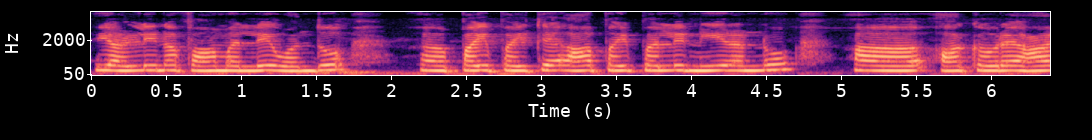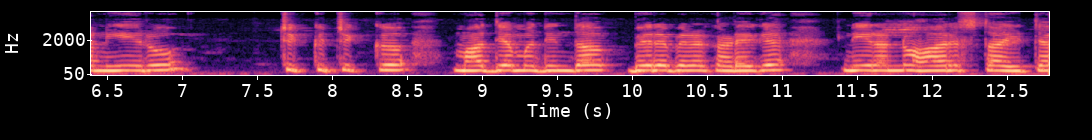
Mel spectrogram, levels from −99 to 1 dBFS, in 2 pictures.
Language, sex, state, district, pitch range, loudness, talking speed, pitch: Kannada, male, Karnataka, Bangalore, 225-240 Hz, -13 LUFS, 105 wpm, 230 Hz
